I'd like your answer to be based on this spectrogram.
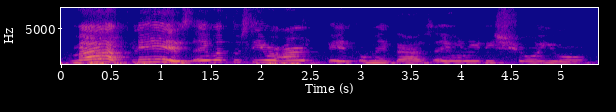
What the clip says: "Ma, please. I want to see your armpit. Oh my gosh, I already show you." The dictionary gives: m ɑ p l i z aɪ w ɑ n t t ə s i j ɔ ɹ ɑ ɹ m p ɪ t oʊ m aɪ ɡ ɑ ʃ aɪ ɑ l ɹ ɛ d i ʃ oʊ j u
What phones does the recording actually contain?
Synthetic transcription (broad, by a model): m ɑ p l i s aɪ w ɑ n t t ə s i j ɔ ɹ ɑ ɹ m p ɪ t oʊ m aɪ ɡ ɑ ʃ aɪ ɑ l ɹ ɛ d i ʃ oʊ j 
